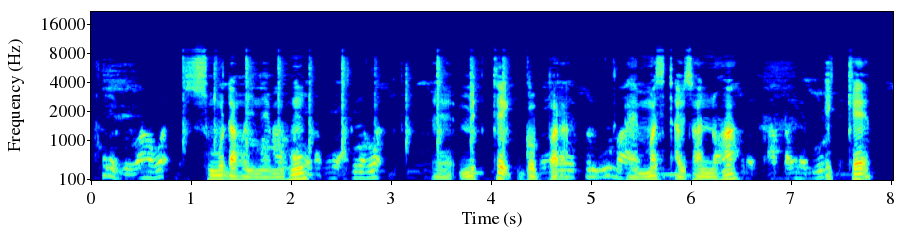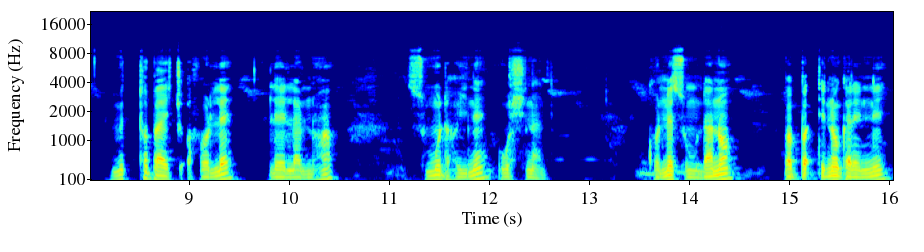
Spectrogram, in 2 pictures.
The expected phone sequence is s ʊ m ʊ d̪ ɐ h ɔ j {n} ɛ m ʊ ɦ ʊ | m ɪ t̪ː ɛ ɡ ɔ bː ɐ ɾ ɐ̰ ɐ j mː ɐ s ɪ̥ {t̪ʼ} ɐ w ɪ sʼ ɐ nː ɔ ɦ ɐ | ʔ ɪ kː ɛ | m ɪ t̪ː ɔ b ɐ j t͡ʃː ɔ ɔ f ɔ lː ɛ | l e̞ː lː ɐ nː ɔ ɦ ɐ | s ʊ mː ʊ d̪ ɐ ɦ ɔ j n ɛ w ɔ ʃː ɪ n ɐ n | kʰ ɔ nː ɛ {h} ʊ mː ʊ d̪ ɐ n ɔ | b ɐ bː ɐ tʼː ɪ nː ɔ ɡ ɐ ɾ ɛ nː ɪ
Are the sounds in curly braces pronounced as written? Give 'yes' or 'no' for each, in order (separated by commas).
yes, yes, no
